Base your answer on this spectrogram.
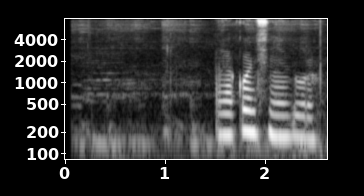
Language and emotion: Russian, neutral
